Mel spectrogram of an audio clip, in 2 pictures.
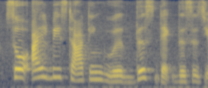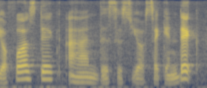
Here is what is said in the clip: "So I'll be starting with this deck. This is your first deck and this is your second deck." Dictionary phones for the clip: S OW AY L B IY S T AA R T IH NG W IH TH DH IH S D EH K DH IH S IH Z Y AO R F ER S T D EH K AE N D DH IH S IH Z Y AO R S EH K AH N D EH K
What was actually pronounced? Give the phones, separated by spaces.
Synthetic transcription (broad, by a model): S OW AY L B IY S T AA R T IH NG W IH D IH S D EH K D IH S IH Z Y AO F ER S T D EH K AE N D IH S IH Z Y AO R S EH K AH N D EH K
